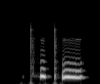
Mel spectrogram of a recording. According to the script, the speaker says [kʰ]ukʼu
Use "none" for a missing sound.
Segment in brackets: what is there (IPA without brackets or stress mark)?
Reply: kʰ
